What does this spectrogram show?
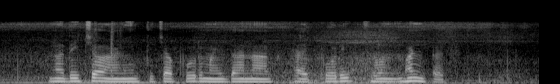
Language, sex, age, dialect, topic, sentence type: Marathi, male, 46-50, Southern Konkan, agriculture, statement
